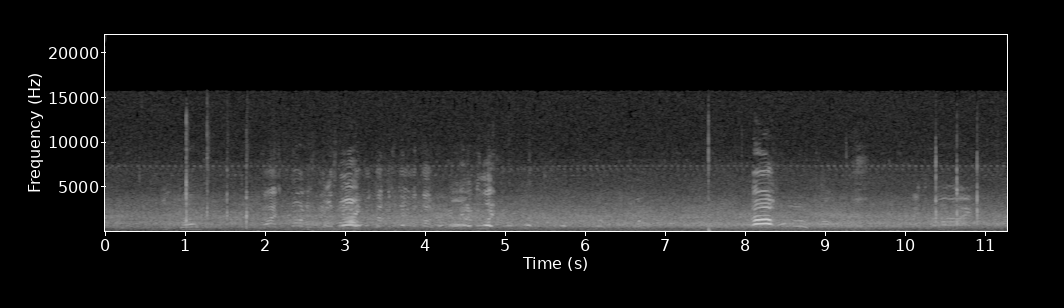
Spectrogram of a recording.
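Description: Young players shout to each other at a distance across an open field.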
